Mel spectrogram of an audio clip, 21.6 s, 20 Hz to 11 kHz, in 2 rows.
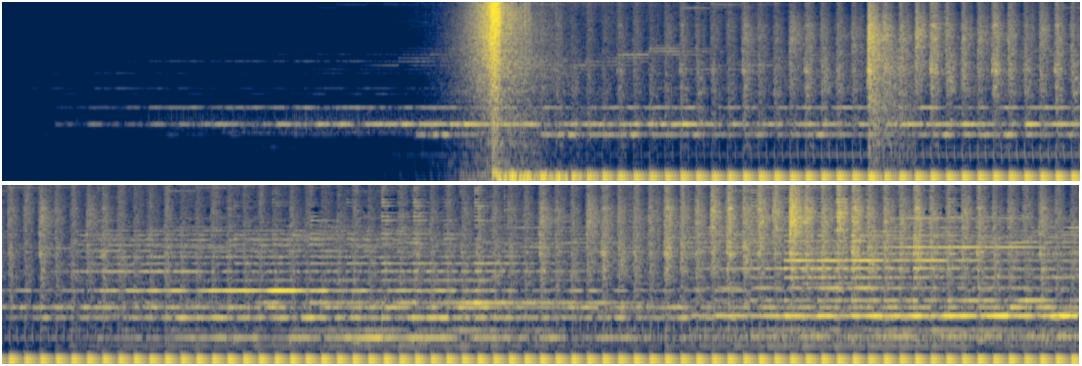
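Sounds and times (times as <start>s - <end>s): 
pulse bass with tremolo: 4.9s - 21.5s.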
